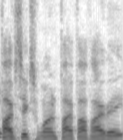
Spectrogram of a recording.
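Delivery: put-on rushed, sped-up, fast reading. Complaining about voicemails, the speaker mimics a caller giving his number: imitating rushed number reading. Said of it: "ramp up and even speed up even more".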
